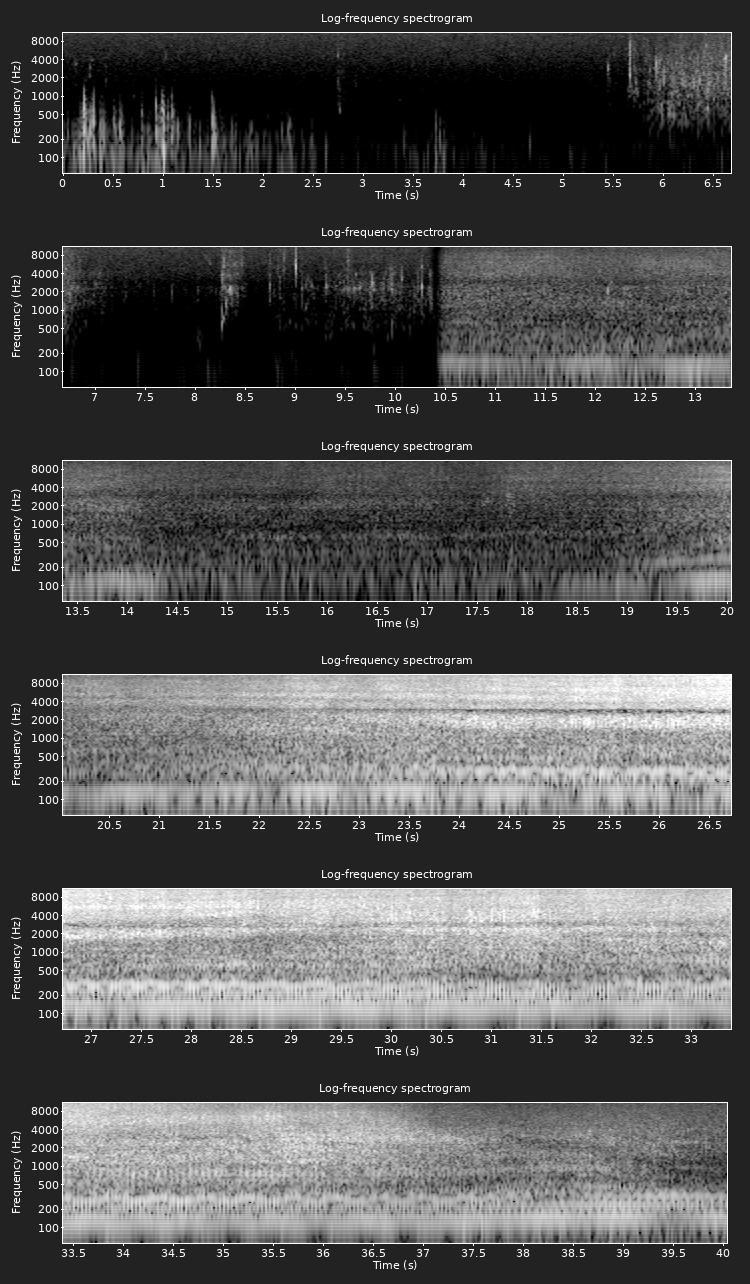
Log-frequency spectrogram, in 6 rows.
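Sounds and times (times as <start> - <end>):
airboat engine drone: 10.4 - 40.0.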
